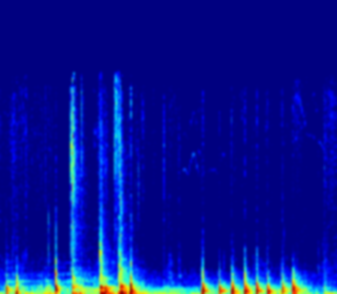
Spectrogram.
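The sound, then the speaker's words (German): Knocks and clatter from a mixing bowl as butter goes in for dough: a few scattered knocks, then a brisk, even run of sharp, hard taps, with no one talking. “Zuerst stellen wir die Butter rein.”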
